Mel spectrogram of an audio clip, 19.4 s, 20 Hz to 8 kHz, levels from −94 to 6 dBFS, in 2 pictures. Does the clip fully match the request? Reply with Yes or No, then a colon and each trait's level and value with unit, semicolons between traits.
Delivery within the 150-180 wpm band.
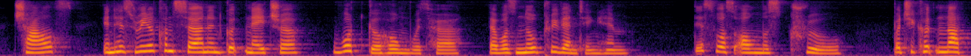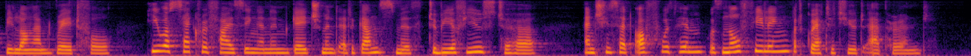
Yes: average, 170 wpm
